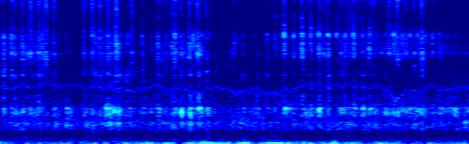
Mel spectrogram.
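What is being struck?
Wax-coated scratch art card scraped with a wooden stick.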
